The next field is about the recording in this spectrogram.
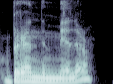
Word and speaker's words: Brandon Miller: Maar eh, de Hornets kiezen voor Brandon Miller.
